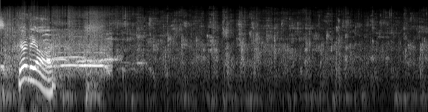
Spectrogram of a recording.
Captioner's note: applause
